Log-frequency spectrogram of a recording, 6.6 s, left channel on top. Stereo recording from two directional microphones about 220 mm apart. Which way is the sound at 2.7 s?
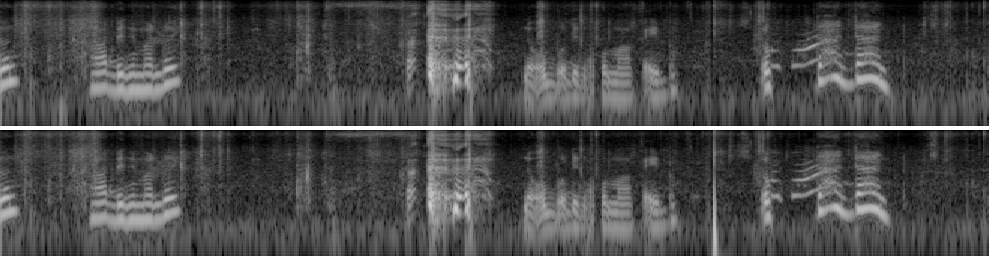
10° right (ahead or behind).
